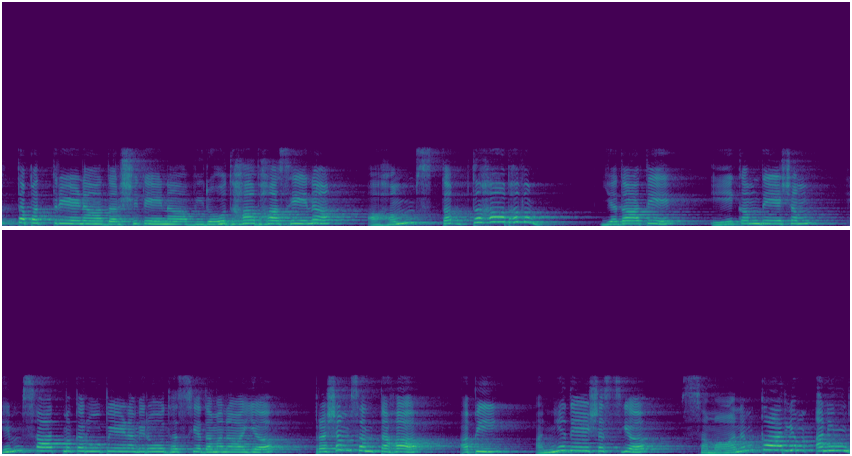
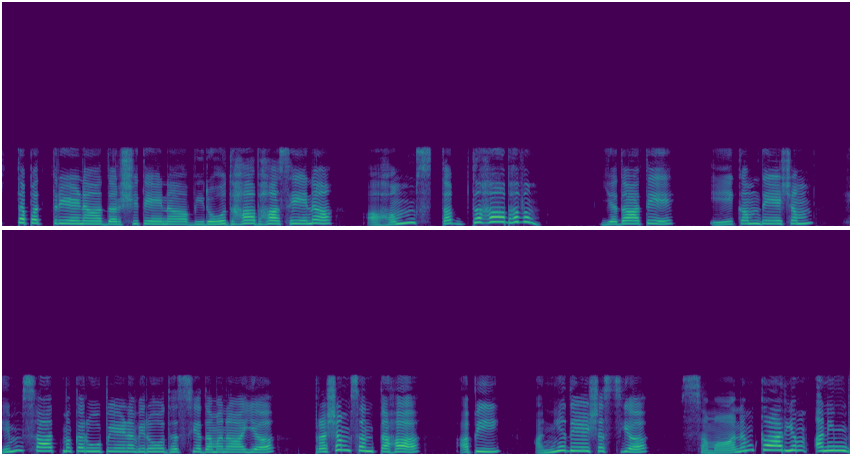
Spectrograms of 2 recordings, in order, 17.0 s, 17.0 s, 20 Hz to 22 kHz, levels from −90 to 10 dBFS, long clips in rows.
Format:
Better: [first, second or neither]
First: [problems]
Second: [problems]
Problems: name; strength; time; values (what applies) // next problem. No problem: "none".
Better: second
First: room echo; dies away in 0.8 s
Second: none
